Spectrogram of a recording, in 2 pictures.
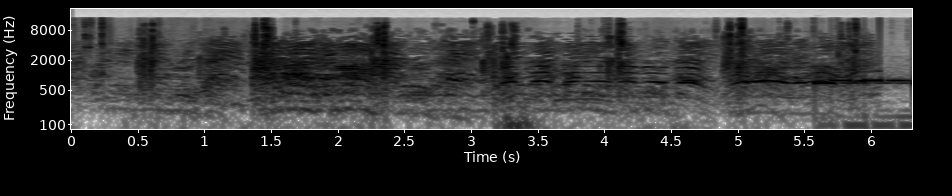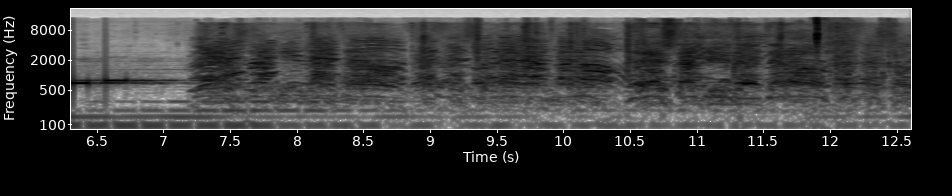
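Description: A loud street protest crowd in Iran chants and shouts in rhythmic bursts during last autumn's protests, with a high sustained note rising midway and a low steady drone running beneath the second half.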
